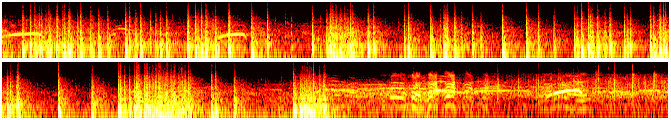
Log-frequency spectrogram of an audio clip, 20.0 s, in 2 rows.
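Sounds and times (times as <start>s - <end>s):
firework crackle: 0.0s - 13.8s.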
